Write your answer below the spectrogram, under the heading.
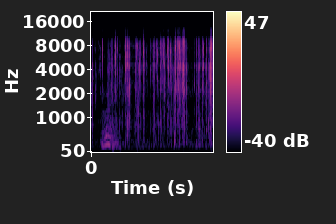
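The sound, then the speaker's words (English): Packaging crinkles and tears as a small USB extender is unwrapped, giving quiet, irregular crackles and rustles with brief louder crunches. “the thing that I'm unwrapping now is what I hoped would be in here, which is a little USB extender.”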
